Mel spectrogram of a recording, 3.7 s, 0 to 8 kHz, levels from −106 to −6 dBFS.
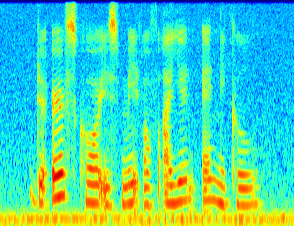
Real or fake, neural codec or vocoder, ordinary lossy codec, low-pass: real; none; none; none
